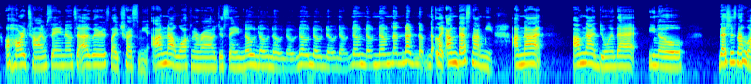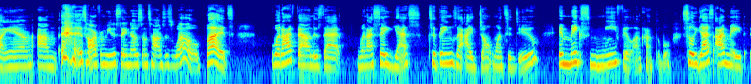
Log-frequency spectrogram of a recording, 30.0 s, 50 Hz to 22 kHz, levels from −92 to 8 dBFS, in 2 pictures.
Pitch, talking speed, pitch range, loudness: 200 Hz, 175 wpm, 185-220 Hz, -24 LUFS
